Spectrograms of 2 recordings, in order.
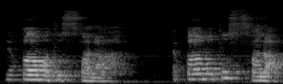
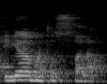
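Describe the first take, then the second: First: ইকামাতুস সালাহ with a classical q, drawn-out aa; fusha pronunciation. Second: ইকামাতুস সালাহ with g in place of k; regional g pronunciation. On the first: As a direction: model ইকামাতুস সালাহ as i-QAA-ma-tus sa-LAAH. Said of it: "ফুসহা লুগাতে উচ্চারণ করেন". (ফুসহা উচ্চারণে ক্বাফ দিয়ে ইকামাতুস সালাহ) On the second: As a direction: say ইকামাতুস as i-GAA-ma-tus. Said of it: "এরকম উচ্চারণ করতে পারেন". (ইকামাতুস সালাহ, ক-এর জায়গায় গ দিয়ে) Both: Shown as a demonstration.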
